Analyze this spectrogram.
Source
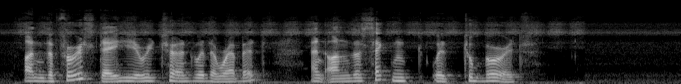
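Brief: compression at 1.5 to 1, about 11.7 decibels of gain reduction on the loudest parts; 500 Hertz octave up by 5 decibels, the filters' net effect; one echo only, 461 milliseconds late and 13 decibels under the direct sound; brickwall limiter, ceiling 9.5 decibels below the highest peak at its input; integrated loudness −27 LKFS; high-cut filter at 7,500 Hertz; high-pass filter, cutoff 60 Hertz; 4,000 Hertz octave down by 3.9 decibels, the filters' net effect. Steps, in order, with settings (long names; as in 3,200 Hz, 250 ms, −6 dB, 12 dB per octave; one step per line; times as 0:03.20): high-pass filter 60 Hz
low-pass filter 7,500 Hz
parametric band 500 Hz +6 dB
parametric band 4,000 Hz −5.5 dB
downward compressor 1.5 to 1, threshold −46 dBFS
brickwall limiter −22.5 dBFS
single-tap delay 461 ms −13 dB
level +8 dB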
